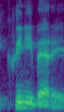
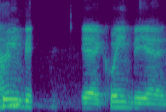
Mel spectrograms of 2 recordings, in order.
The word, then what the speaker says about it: Queanbeyan: new south wales and i always pronounce the name wrong i say queenie berry but it's queen queen yeah queen bien yeah so yeah so what's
